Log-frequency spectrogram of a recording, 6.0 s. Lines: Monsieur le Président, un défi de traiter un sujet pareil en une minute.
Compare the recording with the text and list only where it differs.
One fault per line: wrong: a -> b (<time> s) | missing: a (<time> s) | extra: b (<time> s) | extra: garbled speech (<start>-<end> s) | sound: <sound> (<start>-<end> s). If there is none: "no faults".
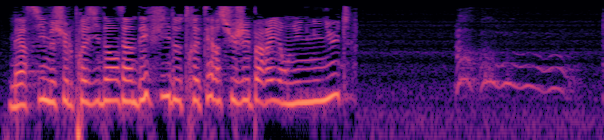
sound: bark (4.5-5.8 s)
